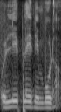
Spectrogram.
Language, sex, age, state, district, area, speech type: Malayalam, male, 30-45, Kerala, Palakkad, rural, read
